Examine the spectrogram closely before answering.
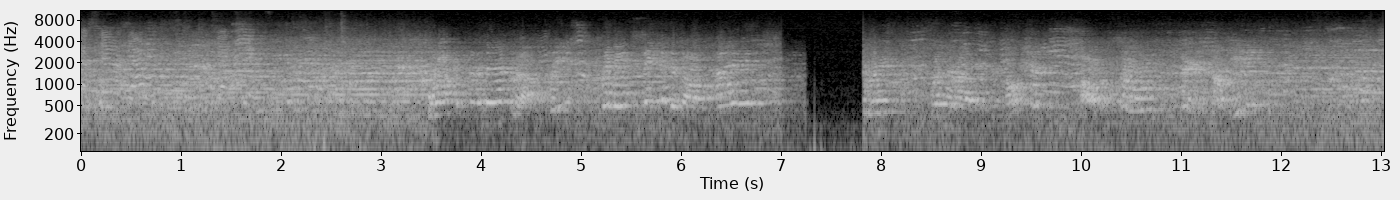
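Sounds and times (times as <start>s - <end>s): voices: 0.0s - 7.2s, 7.8s - 13.0s.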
